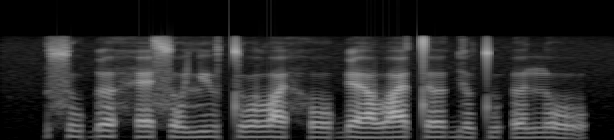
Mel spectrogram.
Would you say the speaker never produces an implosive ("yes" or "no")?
no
